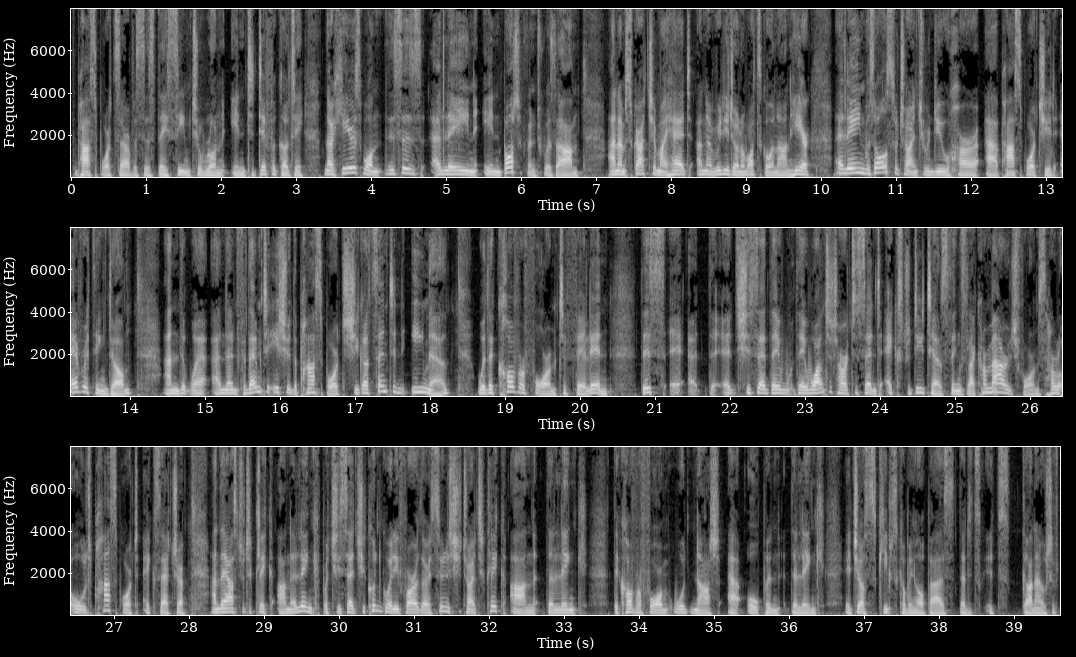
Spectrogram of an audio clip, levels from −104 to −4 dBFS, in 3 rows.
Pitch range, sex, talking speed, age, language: 125-160 Hz, female, 205 wpm, 60-79, English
